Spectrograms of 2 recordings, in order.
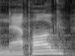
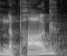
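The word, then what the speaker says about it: Knappogue: Because I've been calling it Napog, and they basically pronounce it Napog.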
